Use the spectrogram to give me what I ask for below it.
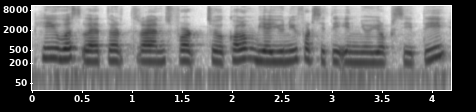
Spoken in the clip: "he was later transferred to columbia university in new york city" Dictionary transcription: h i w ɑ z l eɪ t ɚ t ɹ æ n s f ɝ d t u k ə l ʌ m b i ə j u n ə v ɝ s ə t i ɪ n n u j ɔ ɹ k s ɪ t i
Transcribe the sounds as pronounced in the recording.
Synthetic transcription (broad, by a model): h i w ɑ s l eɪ t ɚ t ɹ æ n s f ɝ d t u k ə l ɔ m b i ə j u n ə f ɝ s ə t i ɪ n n u j ɔ ɹ k s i t i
